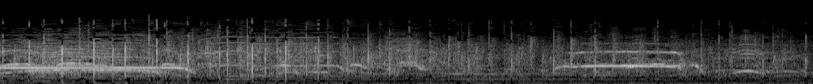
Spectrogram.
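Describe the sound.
An audience applauds steadily for about eight seconds, a dense crackle of many hands clapping, with shrill whistles and scattered cheering voices rising above it and fading as the clapping thins.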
